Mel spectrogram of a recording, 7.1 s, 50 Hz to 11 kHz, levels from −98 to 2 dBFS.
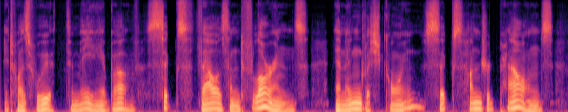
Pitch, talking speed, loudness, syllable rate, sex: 115 Hz, 125 wpm, -19 LUFS, 3.3 syllables/s, male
